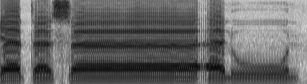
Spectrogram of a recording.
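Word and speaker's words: يَتَسَاءَلُونَ: Amma baru dilepaskan Amma yatasaalun kemudian PSA di sini ada mad wajib muttasil yang di mana kita harus memanjangkan bunyi sa sepanjang at atau Li harakat dan tidak boleh dikurangi tidak boleh misalkan Amma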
